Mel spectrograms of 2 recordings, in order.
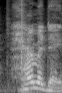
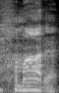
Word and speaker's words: Hammeday: Hammeday, not Hamada. Hammeday. Abe Hammed.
